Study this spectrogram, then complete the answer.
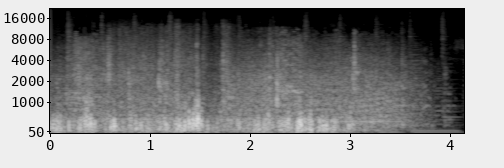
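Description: Wind gusts blow across an exposed spot in the Exumas, Bahamas, buffeting the microphone with loud, uneven rumbling bursts that swell and ease for a few seconds before dying away.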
